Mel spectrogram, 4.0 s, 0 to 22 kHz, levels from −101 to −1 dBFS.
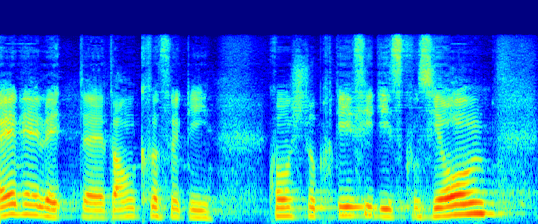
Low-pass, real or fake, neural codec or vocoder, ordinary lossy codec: none; fake; codec, 24 kHz, 0.9 kbps, WavTokenizer, medium music audio release; none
